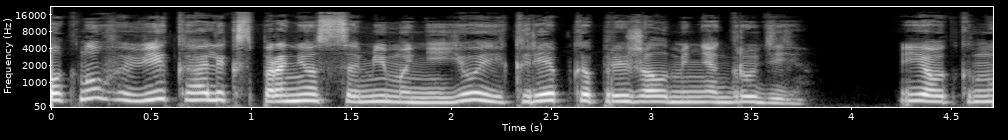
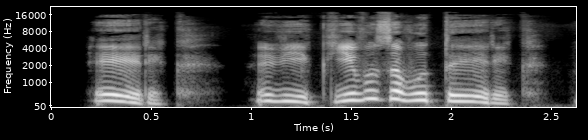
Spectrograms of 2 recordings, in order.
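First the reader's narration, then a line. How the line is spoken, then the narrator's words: Sigh. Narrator (Russian): вздохнула я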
